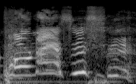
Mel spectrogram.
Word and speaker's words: Parnassus: Parnassus? – Parnassus. – Yeah. That's what I was going to say next. – It rhymes with molasses. – Captain Phasma, are you from Parnassus? – Parnassus.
